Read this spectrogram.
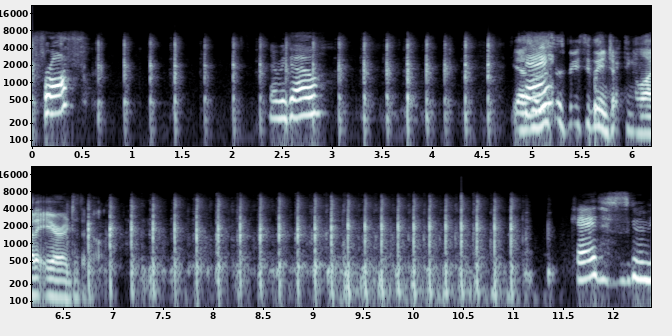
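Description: A plunger pumps rapidly with steady rhythmic clicks.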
